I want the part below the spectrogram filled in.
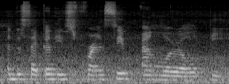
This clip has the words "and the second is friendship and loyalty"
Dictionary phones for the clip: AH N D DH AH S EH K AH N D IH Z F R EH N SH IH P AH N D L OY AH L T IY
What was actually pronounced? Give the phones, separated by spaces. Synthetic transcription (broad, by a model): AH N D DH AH S EH K AH N D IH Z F R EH N S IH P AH N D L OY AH L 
